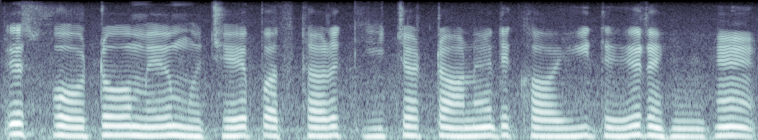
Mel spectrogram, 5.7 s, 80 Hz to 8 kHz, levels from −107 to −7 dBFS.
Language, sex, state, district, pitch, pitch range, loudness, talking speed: Hindi, female, Madhya Pradesh, Katni, 175 Hz, 170-185 Hz, -13 LUFS, 115 wpm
